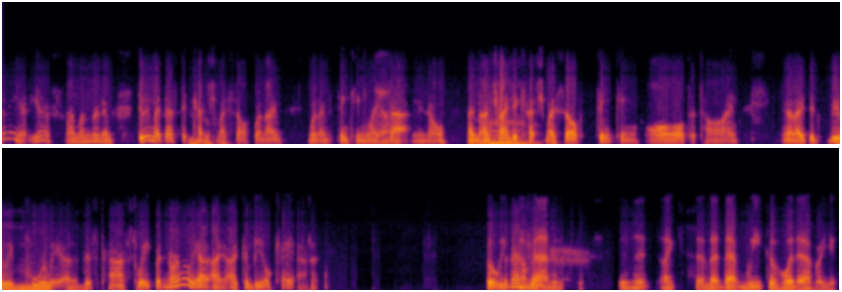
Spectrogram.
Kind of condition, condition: link, phone line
